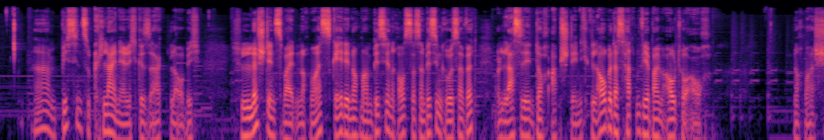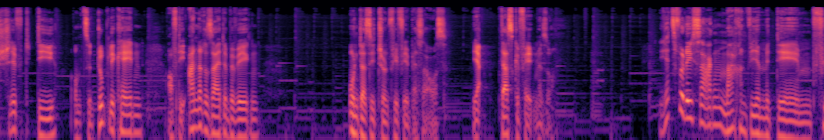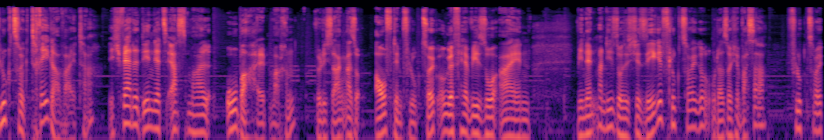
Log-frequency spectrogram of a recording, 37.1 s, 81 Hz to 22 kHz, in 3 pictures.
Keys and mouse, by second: 0.1 Tab, 0.1-2.8 middle drag, 0.4 Tab, 0.7 a, 1.3 a, 3.5-4.5 drag, 4.3 x, 4.5-6.8 right drag, 5.6 s, 7.3-11.7 drag, 10.9 KP_1, 11.7-14.1 middle drag, 12.2 shift+d, 13.0-14.9 drag, 13.0-14.1 right drag, 16.0-21.3 middle drag, 16.6 a, 22.3-31.7 middle drag, 26.0 right click, 26.8 Tab, 26.8 click, 28.3 Tab, 28.6 a, 32.8 Tab, 33.0 middle click, 34.0-35.9 drag, 34.6-36.8 right drag, 35.7 a, 36.5 middle click, 36.8-37.0 drag, 36.8-37.0 middle drag.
